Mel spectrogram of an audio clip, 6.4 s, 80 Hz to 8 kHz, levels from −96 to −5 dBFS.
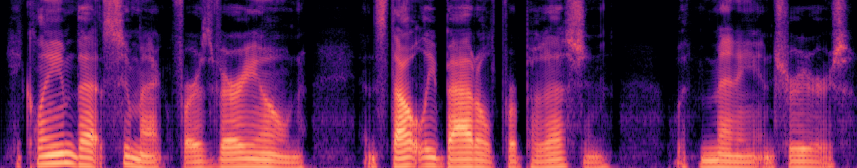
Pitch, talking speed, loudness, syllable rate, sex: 115 Hz, 150 wpm, -22 LUFS, 4.8 syllables/s, male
